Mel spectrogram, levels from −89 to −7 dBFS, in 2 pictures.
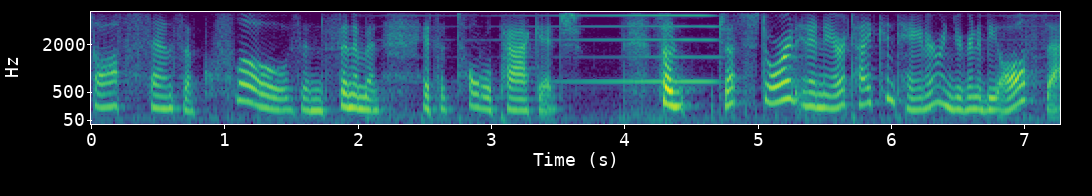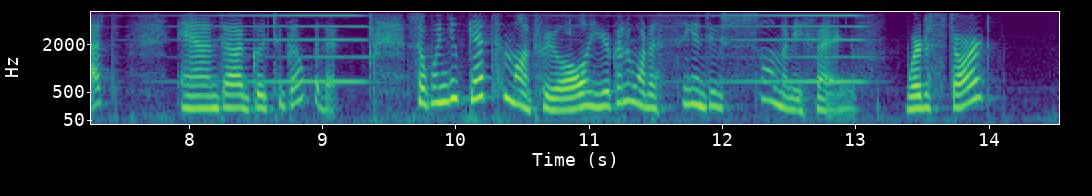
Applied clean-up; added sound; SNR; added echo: none; Bowed string instrument; 15 dB; none.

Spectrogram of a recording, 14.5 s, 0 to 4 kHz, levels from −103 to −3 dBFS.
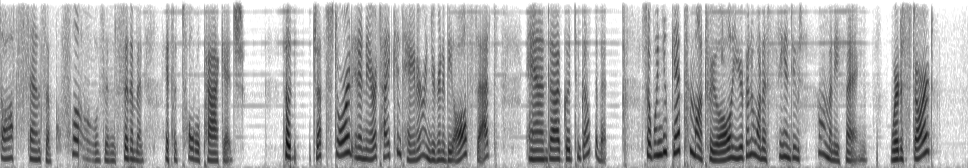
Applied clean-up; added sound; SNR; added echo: neural separator model SepFormer WHAM!.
